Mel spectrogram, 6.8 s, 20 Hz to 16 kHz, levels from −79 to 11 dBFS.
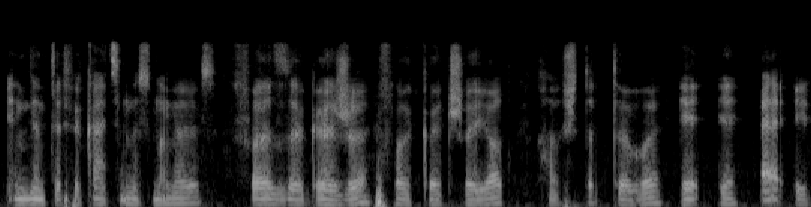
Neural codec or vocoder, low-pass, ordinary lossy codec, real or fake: codec, 16 kHz, 4 kbps, FreqCodec, smaller model; 7.2 kHz; Opus, 64 kbps; fake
